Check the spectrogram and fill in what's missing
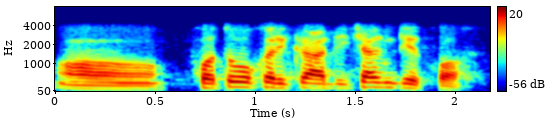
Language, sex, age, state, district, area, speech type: Manipuri, male, 60+, Manipur, Thoubal, rural, conversation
